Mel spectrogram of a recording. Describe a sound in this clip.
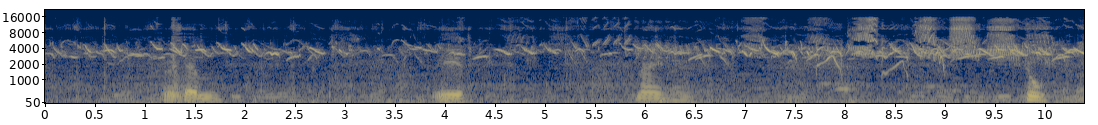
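A man talks briefly nearby outdoors.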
